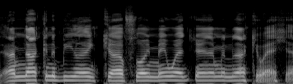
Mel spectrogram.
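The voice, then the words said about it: Imitates another person's voice. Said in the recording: “I was doing an impression of what Mike Tyson sounds like ... they weren't bad impressions”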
